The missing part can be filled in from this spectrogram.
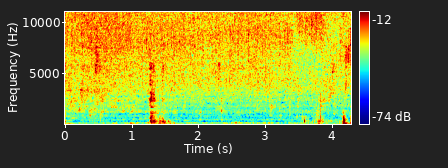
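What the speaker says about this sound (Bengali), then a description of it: "এবারে একটু ভালো করে মশলাটাকে ভাজা ভাজা করে নিতে হবে।" Masala with chopped tomatoes and a splash of water frying in a pan for an egg curry, giving a soft, continuous hiss and sizzle with a few brief stirring clatters.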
